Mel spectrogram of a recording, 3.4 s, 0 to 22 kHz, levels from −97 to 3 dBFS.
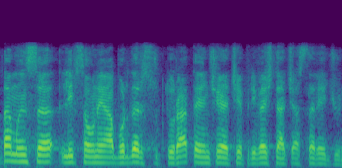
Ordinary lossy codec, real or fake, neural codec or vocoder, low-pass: Opus, 24 kbps; real; none; 7.2 kHz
